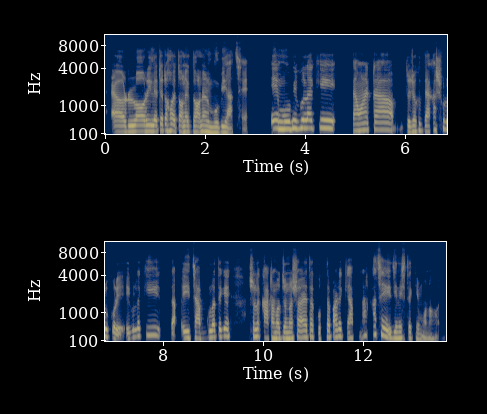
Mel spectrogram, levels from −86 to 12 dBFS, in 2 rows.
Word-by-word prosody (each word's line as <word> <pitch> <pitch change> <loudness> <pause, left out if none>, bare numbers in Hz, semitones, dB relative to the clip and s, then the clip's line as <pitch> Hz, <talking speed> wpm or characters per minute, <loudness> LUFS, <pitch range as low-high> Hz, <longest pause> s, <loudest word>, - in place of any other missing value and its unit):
অ্যাও 145 0 +2 0.2
ল - - +4 0.3
related 155 +2 +1
হয়তো 155 -2 0
অনেক 140 0 0
ধরনের 140 +1 +2
মুভি 125 +1 +1
আছে। - - -10 0.6
এই 225 - +3
মুভিগুলা 220 +2 +4
কি 235 -1 +1 0.6
তেমন 165 +1 +1
একটা 190 +1 -3 0.7
যখ 145 - 0 0.2
দেখা 145 +6 -3
শুরু 210 -3 +2
করি? 150 - +1 0.2
এগুলা 180 +8 -2
কি 225 -1 -5 0.4
দা - - +2 0.2
এই 165 - +5
চাপগুলা 155 +3 0
থেকে 190 +2 +2 0.5
আসলে 195 0 +3
কাটানোর 150 -1 +1
জন্য 150 -1 +3
সহায়তা 175 +1 +1
করতে 145 +5 -3
পারে? 185 +2 +3
কি 150 - -11
আপনার 200 +5 -12
কাছে 240 0 -1
এই - - +2
জিনিসটা 155 0 0
কি 140 - -10
মনে 155 0 -8
হয়? 150 - -19
165 Hz, 165 wpm, -22 LUFS, 150-195 Hz, 0.7 s, এই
